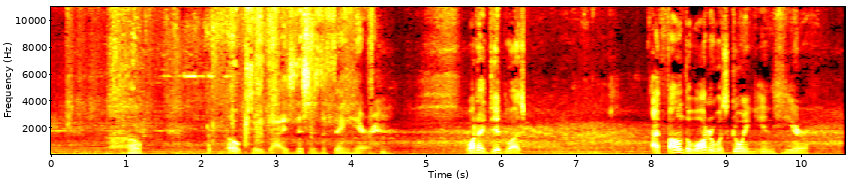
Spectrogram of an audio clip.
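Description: An older man talks close by.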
